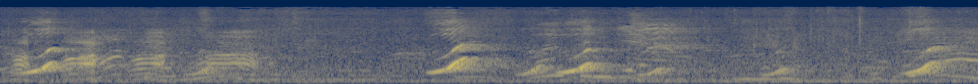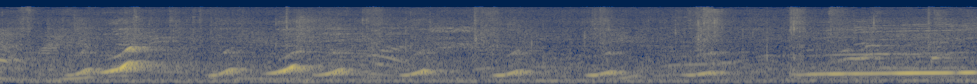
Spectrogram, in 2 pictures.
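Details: Gibbons at a zoo in Sacramento sing a series of loud, rising whooping notes that sweep upward and repeat in quick bursts.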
